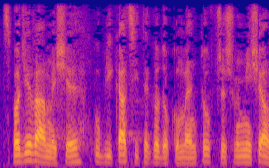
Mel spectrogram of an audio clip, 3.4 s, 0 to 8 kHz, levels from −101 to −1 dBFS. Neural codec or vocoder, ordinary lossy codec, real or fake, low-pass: none; none; real; 7.2 kHz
